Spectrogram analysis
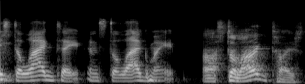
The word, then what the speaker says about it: stalactite: a static type instead like no we say stalactite and stalagmite uh stalag tight that's that's more fun renaissance is on the second syllable yeah i don't know what it is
